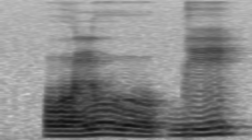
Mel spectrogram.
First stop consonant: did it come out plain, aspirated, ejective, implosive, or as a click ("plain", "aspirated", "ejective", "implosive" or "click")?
plain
